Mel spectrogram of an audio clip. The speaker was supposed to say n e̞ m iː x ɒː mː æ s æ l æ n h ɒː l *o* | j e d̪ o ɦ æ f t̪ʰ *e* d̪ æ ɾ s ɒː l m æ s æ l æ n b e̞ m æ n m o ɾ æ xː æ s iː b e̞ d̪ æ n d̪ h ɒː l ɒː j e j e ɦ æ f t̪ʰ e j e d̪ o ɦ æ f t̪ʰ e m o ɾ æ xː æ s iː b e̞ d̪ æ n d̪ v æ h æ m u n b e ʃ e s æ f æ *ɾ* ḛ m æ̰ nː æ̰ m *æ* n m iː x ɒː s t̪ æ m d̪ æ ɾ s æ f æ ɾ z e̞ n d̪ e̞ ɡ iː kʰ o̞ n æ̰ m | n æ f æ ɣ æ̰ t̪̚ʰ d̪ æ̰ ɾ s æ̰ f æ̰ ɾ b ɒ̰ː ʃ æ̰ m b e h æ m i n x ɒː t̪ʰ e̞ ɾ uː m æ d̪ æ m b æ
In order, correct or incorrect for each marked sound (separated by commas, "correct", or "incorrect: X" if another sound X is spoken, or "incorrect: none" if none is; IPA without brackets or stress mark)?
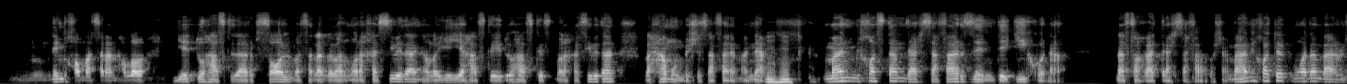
incorrect: ɒ, correct, correct, correct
